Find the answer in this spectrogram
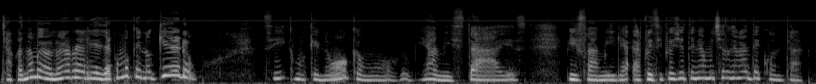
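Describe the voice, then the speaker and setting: A woman's voice: on the high side, expressive, brisk, gravelly, dark tone, slightly rough. A middle-aged woman giving an earnest, emotional personal testimony in an interview, often restarting and correcting herself.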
